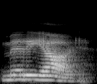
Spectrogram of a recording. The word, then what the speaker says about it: myriad: numerous the pronunciation is meri yaad my are I led the pronunciation is Marriott and the meaning is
